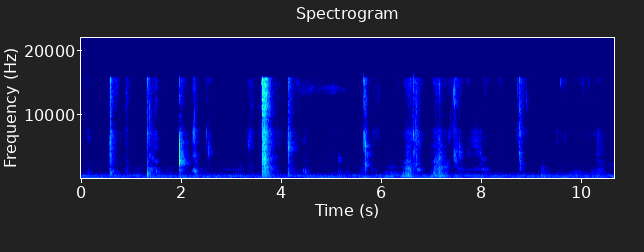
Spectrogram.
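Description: Close-up mouth sounds of a person chewing and biting a soft sub sandwich: irregular wet smacks and clicks, the loudest about three and a half seconds in.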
